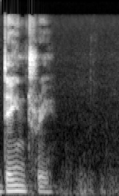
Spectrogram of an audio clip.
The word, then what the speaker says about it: Daventry: according to local lore daventry has Viking roots with its name once pronounced d tree sparking images of a D Tree these days though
